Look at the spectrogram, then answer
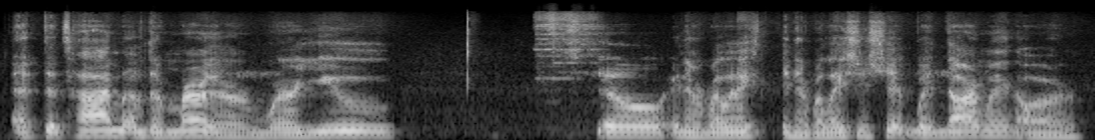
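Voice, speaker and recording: Man, mid-range voice, calm, patient, measured. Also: medium pitch, rough recording. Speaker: guest. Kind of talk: casual call-in conversation.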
